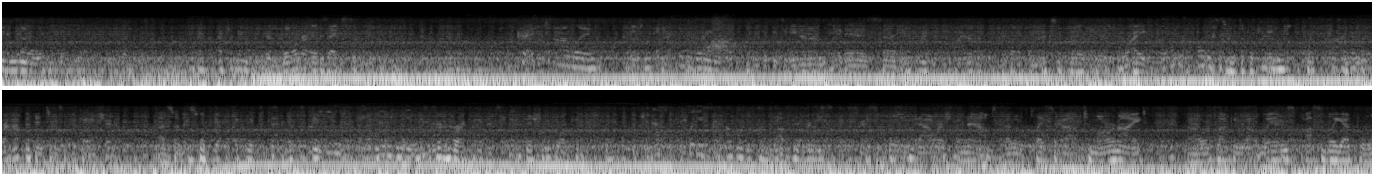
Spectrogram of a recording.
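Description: Radio news speech running throughout over a steady low drone.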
